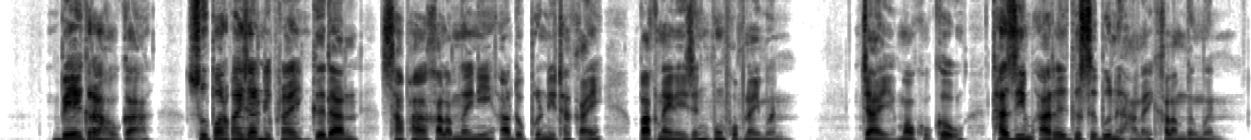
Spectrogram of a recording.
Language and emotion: Bodo, happy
